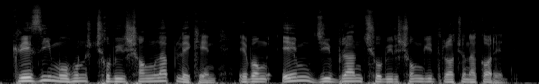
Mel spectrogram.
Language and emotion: Bengali, neutral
